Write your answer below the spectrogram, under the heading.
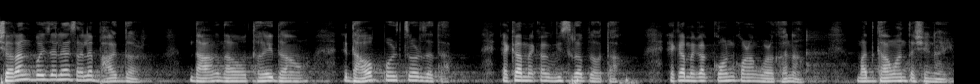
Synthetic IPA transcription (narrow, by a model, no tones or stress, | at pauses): ɕəɾãnt̪bəjd͡zalasəɡlẽbʱaɡ̚d̪əɭ | d̪ʱãŋd̪ʱãwt̪ʰəjd̪ʱãwed̪ʱaʋpəɽt͡səɭd͡zat̪a | ɛkamɛkakʋisɾəb̚d͡zawt̪a | ɛkamɛkakɔɳkɔɽ̃ãkʋɔɭkʰəna | mad̪ɡãʋãnt̪əɕenaj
